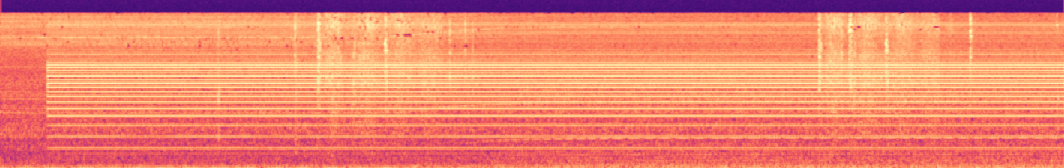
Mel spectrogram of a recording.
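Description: Jet engines hum with a steady high whine.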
